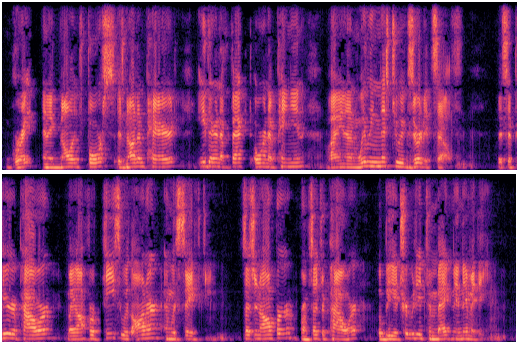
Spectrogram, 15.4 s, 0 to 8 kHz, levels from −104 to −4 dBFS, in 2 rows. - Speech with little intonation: No, average, 3.2 semitones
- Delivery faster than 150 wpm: Yes, average, 165 wpm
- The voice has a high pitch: No, medium, 180 Hz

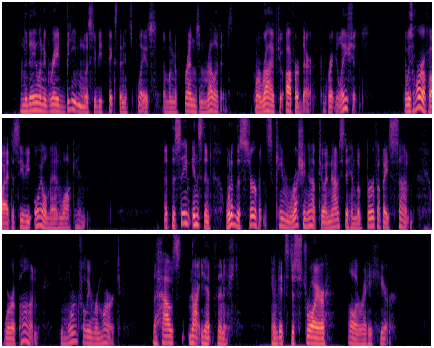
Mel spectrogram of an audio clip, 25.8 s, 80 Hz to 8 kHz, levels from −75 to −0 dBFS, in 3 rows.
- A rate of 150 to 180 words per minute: Yes, average, 160 wpm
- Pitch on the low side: Yes, low, 125 Hz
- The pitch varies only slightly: No, average, 3.9 semitones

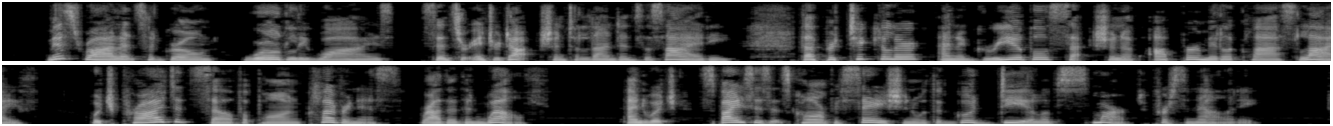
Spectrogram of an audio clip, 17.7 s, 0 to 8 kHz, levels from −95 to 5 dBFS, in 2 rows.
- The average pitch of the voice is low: No, high, 205 Hz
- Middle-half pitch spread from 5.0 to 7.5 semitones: Yes, wide, 5.6 semitones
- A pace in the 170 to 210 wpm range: No, average, 140 wpm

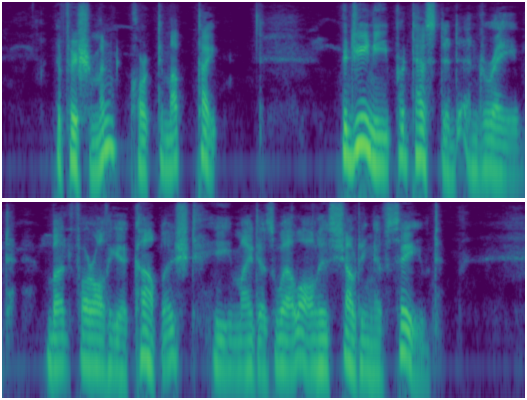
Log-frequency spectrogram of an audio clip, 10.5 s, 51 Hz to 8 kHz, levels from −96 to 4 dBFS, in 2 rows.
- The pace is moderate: Yes, average, 145 wpm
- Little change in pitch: No, average, 4.2 semitones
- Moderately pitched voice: No, low, 115 Hz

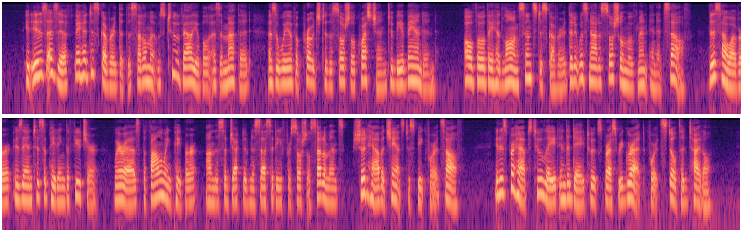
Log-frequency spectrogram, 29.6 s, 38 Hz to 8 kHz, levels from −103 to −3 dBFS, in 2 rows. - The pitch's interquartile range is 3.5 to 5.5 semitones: Yes, average, 4.2 semitones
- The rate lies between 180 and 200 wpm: No, average, 165 wpm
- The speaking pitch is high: No, medium, 160 Hz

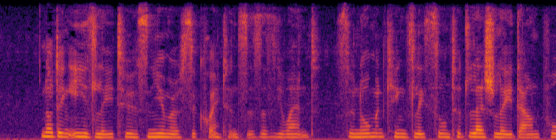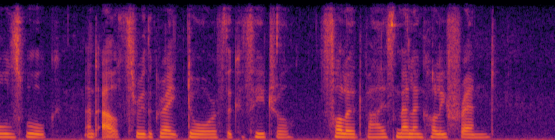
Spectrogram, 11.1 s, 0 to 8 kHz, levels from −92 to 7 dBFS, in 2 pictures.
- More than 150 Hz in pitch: Yes, high, 190 Hz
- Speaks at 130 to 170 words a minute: Yes, average, 165 wpm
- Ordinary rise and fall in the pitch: No, narrow, 1.6 semitones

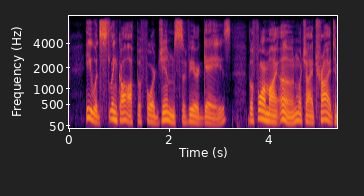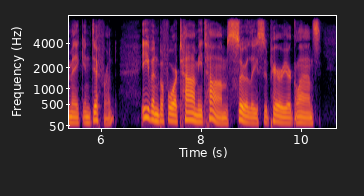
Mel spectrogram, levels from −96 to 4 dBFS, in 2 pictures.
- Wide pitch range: Yes, wide, 6.3 semitones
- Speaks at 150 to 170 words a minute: No, slow, 135 wpm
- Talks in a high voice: No, low, 120 Hz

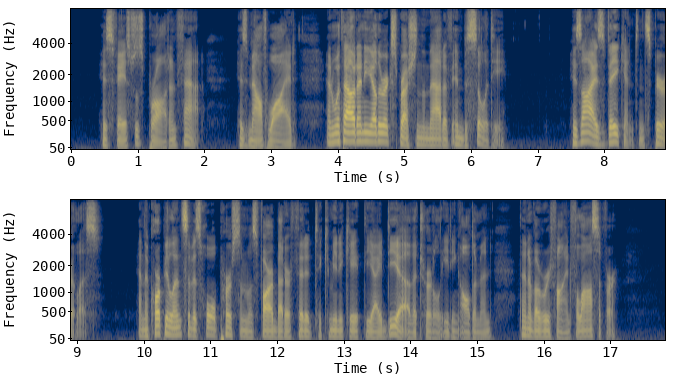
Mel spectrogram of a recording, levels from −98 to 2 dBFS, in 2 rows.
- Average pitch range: No, wide, 6.2 semitones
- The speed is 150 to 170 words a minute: Yes, average, 160 wpm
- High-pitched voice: No, very low, 85 Hz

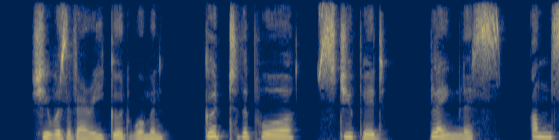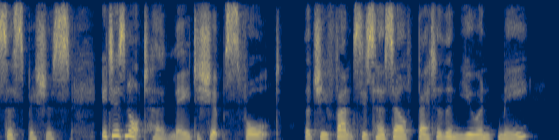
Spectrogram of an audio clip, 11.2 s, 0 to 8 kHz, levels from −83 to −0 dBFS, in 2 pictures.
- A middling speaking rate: Yes, average, 150 wpm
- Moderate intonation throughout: Yes, average, 3.4 semitones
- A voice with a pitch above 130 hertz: Yes, medium, 185 Hz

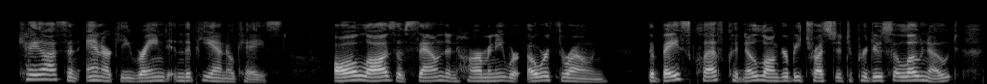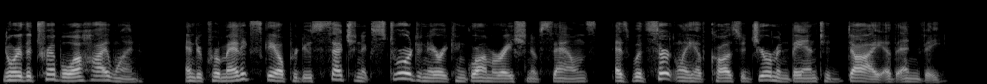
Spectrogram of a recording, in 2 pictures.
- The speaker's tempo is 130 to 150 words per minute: No, average, 175 wpm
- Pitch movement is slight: No, average, 3.8 semitones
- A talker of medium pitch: Yes, medium, 165 Hz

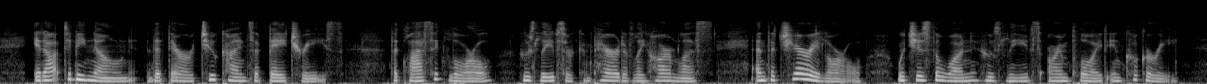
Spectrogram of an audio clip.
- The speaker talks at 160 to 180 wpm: Yes, average, 175 wpm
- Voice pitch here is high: No, medium, 160 Hz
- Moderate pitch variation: Yes, average, 3.6 semitones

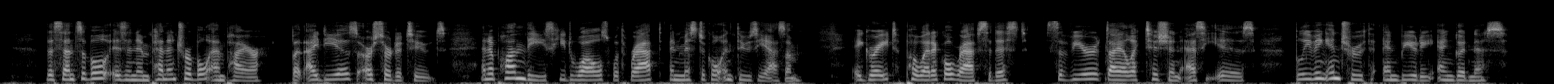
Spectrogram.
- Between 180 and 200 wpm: No, average, 140 wpm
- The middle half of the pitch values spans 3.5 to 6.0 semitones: No, average, 3.0 semitones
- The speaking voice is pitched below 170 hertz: No, high, 210 Hz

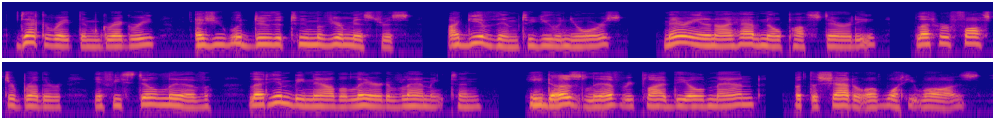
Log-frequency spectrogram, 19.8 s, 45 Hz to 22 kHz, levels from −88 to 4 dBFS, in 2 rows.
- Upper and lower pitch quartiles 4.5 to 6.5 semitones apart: No, average, 3.3 semitones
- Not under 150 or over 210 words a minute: Yes, average, 165 wpm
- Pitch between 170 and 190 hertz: Yes, medium, 185 Hz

